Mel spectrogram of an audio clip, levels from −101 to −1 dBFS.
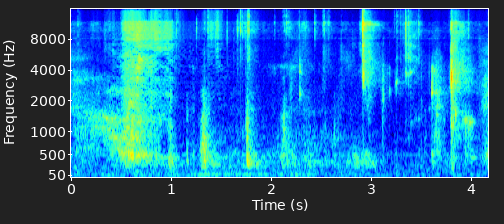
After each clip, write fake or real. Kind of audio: fake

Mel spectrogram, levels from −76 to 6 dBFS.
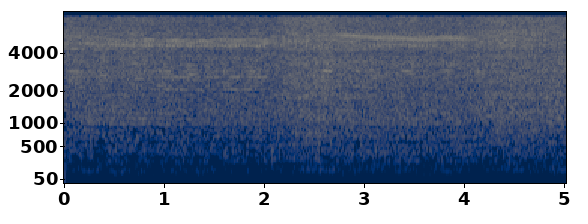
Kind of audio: real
